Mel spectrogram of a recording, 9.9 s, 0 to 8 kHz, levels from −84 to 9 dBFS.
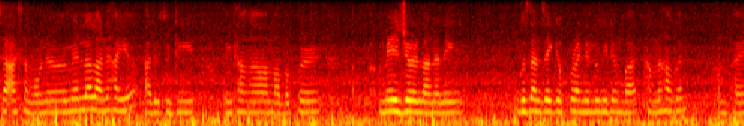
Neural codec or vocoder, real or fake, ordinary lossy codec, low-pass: none; real; none; none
